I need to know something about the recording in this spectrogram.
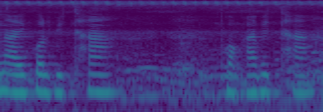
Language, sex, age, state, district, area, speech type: Assamese, female, 45-60, Assam, Darrang, rural, spontaneous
